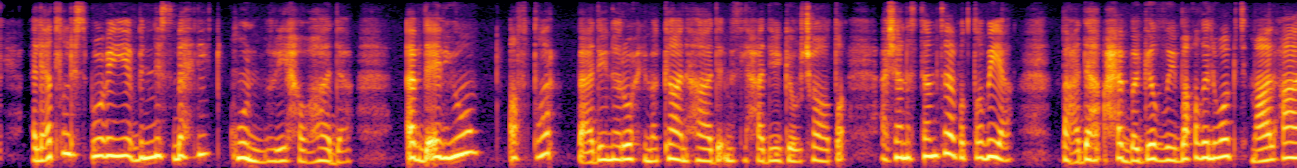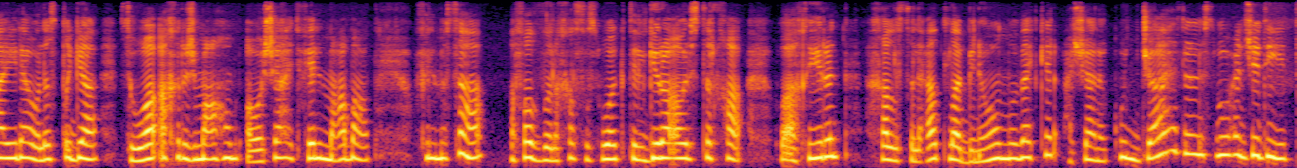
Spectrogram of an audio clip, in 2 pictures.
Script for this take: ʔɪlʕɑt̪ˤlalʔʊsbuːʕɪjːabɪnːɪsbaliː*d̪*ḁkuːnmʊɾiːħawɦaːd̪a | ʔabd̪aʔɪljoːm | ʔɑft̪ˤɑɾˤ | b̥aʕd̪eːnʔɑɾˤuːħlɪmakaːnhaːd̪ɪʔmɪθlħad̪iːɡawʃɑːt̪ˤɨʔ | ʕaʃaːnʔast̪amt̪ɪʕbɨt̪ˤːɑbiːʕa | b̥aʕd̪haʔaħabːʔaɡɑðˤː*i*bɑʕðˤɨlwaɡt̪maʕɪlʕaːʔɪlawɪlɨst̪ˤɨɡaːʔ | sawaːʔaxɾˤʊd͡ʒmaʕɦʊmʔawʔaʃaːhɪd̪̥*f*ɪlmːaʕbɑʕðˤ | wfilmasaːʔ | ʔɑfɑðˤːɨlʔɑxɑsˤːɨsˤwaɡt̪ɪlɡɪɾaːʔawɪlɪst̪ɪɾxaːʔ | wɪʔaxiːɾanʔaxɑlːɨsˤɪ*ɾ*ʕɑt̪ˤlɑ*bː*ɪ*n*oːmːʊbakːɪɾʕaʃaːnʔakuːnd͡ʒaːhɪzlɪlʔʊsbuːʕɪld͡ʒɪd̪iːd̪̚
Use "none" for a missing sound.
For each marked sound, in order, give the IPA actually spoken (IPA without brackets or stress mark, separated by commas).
t̪, i, f, l, b, n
